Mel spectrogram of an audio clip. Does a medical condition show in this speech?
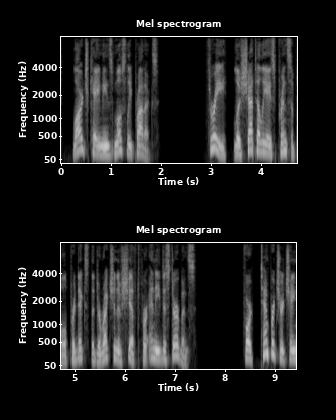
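No.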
